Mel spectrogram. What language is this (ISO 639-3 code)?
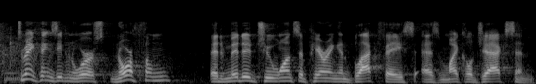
eng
